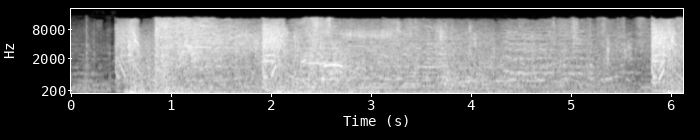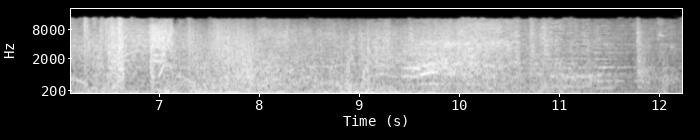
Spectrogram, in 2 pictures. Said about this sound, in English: Our new tank buster. Depleted uranium cells.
